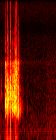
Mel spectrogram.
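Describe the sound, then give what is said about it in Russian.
A single short, buzzy telephone beep, loud, the line tone after the other party hung up on a phone call, followed by silence. “Да, бросил трубку. Бросил трубку. Звоним повторно.”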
